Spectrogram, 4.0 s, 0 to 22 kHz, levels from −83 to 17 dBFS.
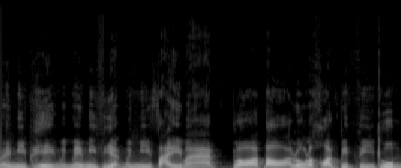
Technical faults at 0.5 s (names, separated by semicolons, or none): none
